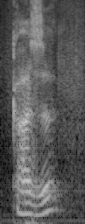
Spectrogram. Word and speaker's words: casa: Así, por ejemplo, en la palabra casa, casa, esta, esta vocal final, aunque se escriba A, se pronuncia E casa.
